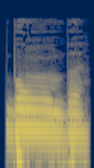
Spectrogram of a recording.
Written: bombe

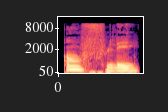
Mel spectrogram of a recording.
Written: enfler

